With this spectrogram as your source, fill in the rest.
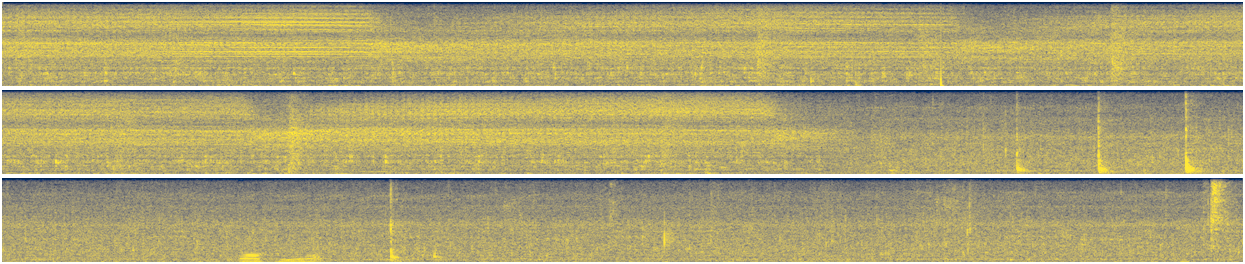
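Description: Water trickles from a pipe into a pond.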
